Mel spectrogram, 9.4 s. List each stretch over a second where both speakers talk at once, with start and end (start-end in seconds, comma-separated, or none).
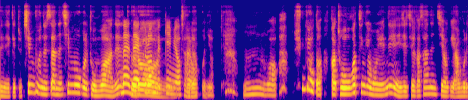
2.4-4.0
